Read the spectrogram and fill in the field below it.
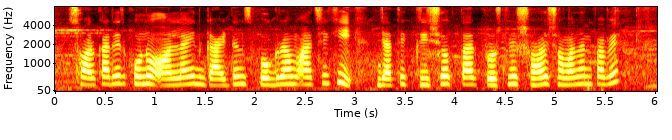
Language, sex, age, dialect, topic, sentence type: Bengali, female, 18-24, Jharkhandi, agriculture, question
